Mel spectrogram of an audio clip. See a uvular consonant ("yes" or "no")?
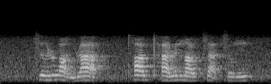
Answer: no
